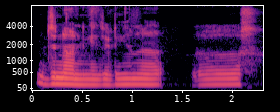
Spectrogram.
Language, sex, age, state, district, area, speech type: Dogri, male, 30-45, Jammu and Kashmir, Udhampur, rural, spontaneous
